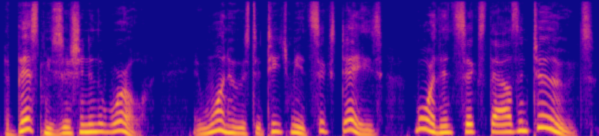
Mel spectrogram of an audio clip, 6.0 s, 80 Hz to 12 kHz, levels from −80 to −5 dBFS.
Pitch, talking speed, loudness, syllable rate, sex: 175 Hz, 210 wpm, -19 LUFS, 5.1 syllables/s, male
